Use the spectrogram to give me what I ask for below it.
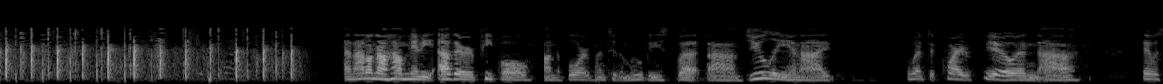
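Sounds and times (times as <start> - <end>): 
audience applause: 0.0 - 3.1
speech: 3.5 - 8.4, 9.1 - 11.6.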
